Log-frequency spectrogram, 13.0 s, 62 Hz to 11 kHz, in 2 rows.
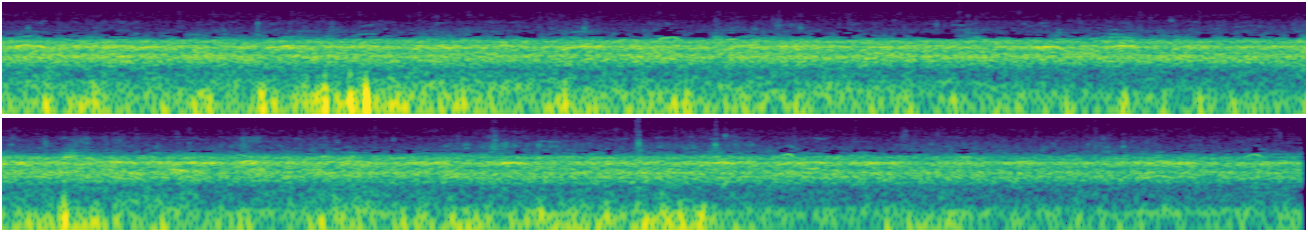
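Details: Snow geese gathered during spring migration at Choteau, Montana, on March 18-19, 2015. A distant-sounding, even carpet of countless honks continues throughout, over soft wind rumble, with a single sharp knock early on.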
